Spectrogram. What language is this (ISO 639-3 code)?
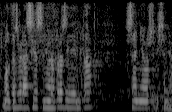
cat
